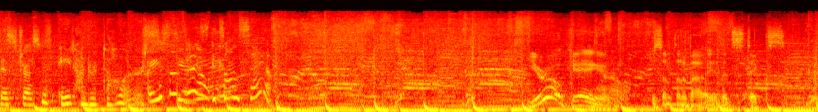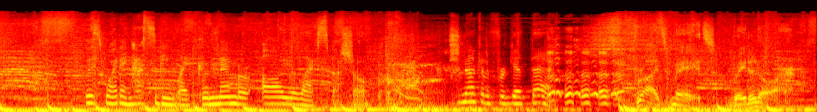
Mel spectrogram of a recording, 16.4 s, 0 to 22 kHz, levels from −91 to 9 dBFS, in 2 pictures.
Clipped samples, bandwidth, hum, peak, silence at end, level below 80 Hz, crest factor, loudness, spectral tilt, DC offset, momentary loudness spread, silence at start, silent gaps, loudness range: under 0.1%; 16 kHz; none; -8 dBFS; 0 s; -24 dBFS; 12 dB; -20 LUFS; -4 dB/octave; 0.1%; 3 LU; 0 s; none; 2 LU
